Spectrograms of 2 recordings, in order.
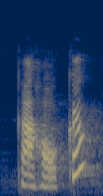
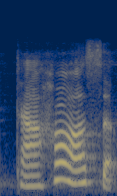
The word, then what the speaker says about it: carroça: Sem o C cedilha, como ficaria a pronúncia das palavras? Leia. Acougue, carroca, fumaca, pacoca. Agora leia corretamente. Açougue, carroça, fumaça, paçoca.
